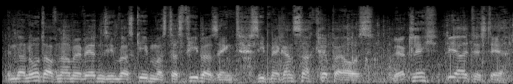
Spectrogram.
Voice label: Sanitaeter, Stimmproben

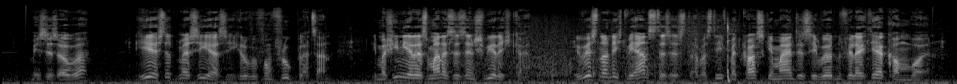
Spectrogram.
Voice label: Telefon; AirPlane

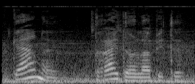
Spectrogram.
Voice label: Flugbegleiterin; AusgerechnetAlaska

